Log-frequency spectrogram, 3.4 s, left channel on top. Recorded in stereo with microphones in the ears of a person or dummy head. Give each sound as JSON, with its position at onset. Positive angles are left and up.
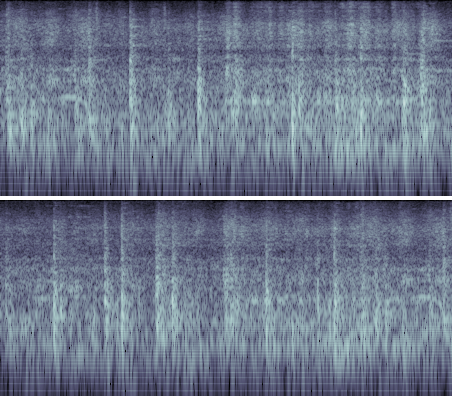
{"t": 1.7, "sound": "writing", "side_deg": 80, "distance_m": 9.0}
